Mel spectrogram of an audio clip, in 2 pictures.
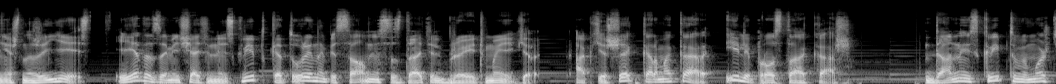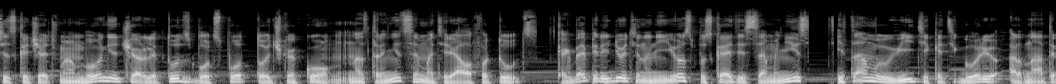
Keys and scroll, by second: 4.9 Escape.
